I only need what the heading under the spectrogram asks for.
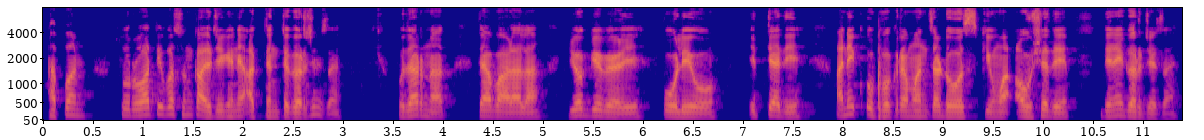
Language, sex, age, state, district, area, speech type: Marathi, male, 18-30, Maharashtra, Satara, rural, spontaneous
